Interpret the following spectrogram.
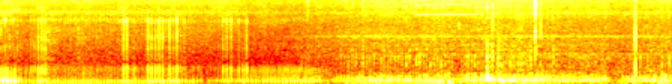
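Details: Domestic cat purring, recorded in stereo ear to ear with no talking: a steady low rumbling purr that thins around three seconds, then swells again, with a few faint clicks and a soft background hiss.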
